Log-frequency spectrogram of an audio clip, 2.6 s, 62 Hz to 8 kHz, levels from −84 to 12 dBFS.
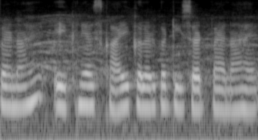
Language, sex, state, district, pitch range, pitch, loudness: Hindi, female, Uttar Pradesh, Hamirpur, 180-205 Hz, 195 Hz, -16 LUFS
